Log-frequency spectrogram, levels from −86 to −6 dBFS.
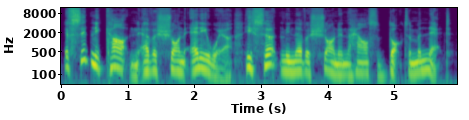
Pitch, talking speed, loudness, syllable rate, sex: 130 Hz, 160 wpm, -20 LUFS, 5.5 syllables/s, male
